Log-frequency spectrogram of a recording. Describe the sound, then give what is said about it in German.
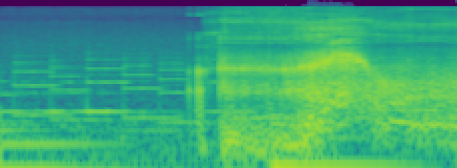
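A person imitates a tiger with a long, raspy, growling roar that swells and then eases off over about two seconds, as a sound for someone to guess in a sound-guessing game. A quieter steady humming tone comes first. “Ähm, eine Katze, ein Löwe, ein Tiger? Ja, Was denn? Ein Tiger? ja.”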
